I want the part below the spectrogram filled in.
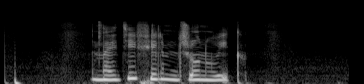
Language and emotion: Russian, neutral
